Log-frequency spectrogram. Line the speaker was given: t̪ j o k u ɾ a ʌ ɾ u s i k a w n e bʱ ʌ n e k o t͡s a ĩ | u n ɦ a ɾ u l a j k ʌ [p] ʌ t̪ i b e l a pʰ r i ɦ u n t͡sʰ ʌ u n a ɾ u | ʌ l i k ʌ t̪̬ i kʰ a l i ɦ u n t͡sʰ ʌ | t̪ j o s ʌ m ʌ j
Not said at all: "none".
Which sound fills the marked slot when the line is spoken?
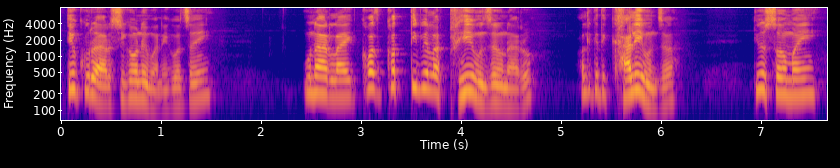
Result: k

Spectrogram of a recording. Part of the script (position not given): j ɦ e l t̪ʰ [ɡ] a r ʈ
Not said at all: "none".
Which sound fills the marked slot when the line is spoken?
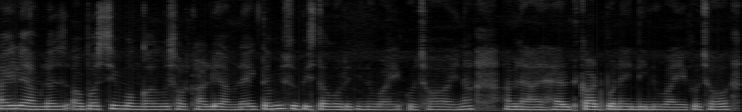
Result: k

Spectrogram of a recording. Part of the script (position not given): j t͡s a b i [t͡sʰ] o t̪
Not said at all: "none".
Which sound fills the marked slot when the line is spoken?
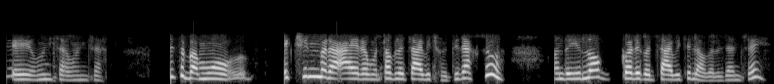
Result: t͡sʰ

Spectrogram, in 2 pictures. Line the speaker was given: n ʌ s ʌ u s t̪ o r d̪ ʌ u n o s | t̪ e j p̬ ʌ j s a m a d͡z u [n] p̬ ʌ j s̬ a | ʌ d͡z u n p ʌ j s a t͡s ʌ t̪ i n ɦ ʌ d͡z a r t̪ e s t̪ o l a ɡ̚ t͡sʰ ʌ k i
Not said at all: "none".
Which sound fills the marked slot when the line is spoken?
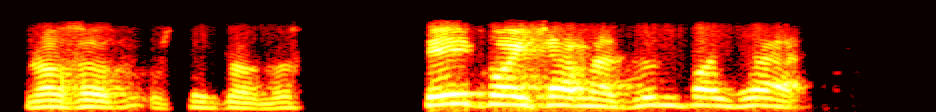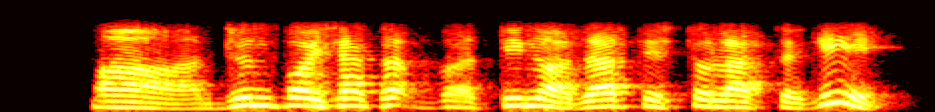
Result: n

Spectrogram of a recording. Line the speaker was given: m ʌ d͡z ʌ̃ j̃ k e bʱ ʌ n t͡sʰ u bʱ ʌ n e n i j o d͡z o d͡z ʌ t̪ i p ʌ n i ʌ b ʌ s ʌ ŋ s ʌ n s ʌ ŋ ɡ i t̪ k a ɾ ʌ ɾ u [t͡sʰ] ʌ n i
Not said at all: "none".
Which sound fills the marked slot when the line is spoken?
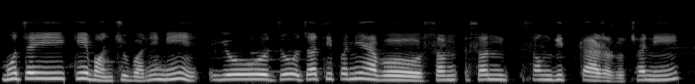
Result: t͡sʰ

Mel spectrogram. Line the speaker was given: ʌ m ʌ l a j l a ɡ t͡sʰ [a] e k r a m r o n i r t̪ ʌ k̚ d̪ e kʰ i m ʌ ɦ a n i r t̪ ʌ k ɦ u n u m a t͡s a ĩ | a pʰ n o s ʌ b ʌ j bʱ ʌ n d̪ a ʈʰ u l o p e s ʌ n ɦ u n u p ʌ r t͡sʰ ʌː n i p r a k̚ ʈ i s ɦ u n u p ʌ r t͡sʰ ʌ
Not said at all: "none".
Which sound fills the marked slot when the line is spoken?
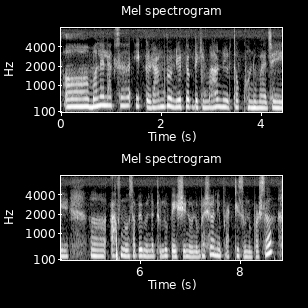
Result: ʌ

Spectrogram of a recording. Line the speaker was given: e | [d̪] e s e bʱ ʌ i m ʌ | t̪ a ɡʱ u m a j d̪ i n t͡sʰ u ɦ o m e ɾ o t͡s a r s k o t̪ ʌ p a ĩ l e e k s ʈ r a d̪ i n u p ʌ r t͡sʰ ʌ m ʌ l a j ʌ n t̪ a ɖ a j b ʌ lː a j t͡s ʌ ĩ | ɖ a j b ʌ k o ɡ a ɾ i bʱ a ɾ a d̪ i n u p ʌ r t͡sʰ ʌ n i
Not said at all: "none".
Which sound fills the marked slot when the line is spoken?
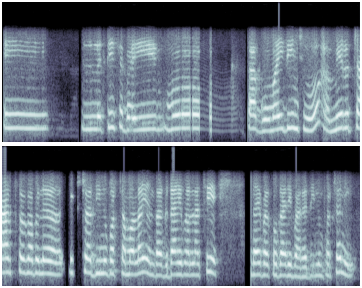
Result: t̪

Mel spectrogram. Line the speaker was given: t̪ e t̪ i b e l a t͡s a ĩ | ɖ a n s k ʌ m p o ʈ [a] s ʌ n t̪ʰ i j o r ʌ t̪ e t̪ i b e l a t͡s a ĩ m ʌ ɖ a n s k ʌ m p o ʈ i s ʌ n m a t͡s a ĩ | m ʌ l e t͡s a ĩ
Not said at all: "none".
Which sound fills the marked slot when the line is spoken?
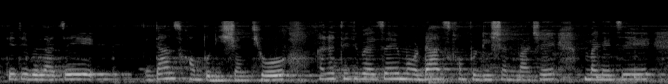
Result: i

